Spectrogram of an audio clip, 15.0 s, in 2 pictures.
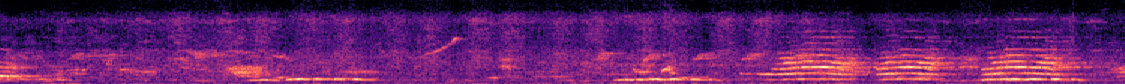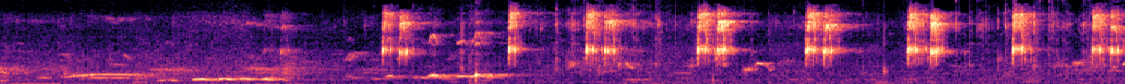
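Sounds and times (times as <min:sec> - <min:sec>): bird calling: 0:08.8 - 0:15.0.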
